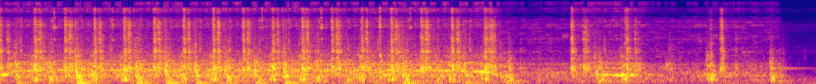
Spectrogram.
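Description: A sewing machine runs a zigzag stitch down a seam on crochet trousers, with a fast steady mechanical chatter for nearly four seconds, then slowing into a few short bursts before stopping.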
